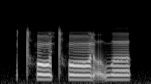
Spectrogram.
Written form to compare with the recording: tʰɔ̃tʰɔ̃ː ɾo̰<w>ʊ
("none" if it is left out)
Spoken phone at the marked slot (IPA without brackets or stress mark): w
